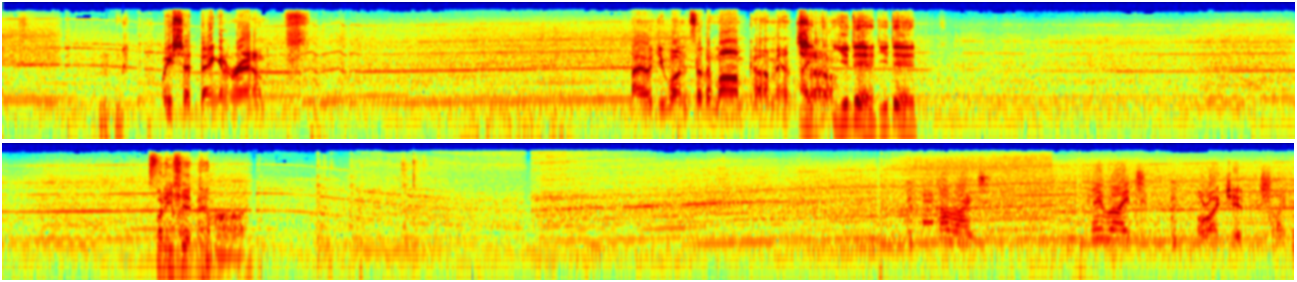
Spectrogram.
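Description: A race car engine drones steadily, rising in pitch and dropping with each gear change.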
